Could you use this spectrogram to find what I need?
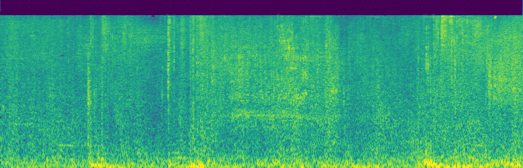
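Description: Explosions boom and crackle in a video game.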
